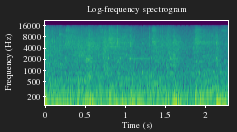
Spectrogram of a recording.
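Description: Music with a steady, pulsing bass beat.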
